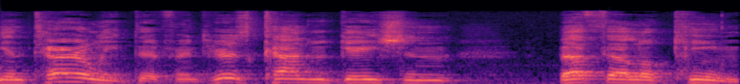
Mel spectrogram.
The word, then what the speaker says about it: Elohim: different here's Congregation Beth Elohim the congregation pronounces it with an H we pronounce it with a cut sound so that we do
